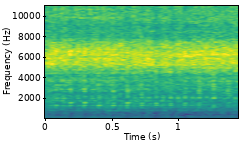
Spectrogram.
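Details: Toyota Avanza at idle with a fast, thin metallic chatter from the front of the engine; a worn timing chain needing replacement.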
